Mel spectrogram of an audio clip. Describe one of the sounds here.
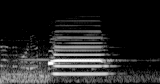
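A diesel multiple unit train sounds its horn.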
